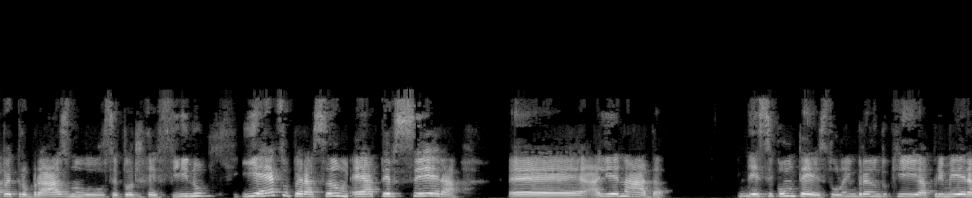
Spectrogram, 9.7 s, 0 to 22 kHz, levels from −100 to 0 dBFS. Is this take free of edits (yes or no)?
no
